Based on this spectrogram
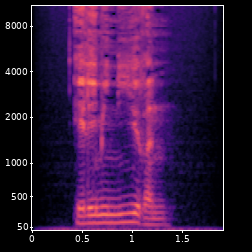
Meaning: to eliminate
- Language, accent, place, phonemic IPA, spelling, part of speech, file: German, Germany, Berlin, /elimiˈniːʁən/, eliminieren, verb, De-eliminieren.ogg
